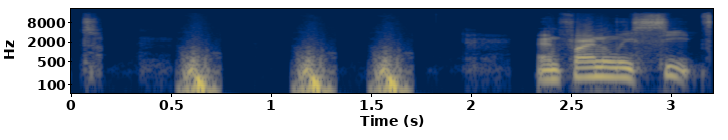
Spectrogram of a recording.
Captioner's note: whoosh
